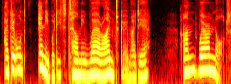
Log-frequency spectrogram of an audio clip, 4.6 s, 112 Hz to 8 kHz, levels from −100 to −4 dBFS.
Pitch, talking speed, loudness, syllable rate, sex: 195 Hz, 220 wpm, -17 LUFS, 6.1 syllables/s, female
